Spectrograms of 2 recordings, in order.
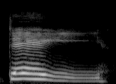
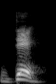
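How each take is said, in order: First: The vowel glides like English ay. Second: The vowel stays one pure sound. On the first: "Or we'd go day, a" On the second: "They just go de"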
